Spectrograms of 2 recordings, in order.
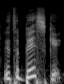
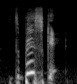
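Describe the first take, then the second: First: Said in the usual way. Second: Shrill-free yelp of disbelief, much higher and louder; exasperated high shout. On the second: Shown as a demonstration. Reacting to the thick cookie, a high exasperated yell.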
